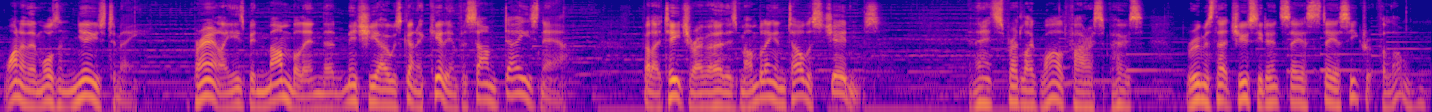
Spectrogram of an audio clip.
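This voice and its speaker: A man reading video game dialogue aloud in an expressive way, with the occasional small stumble. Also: mid-range voice, normal speed, faint music behind. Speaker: gaming channel host reading a visual novel aloud.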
